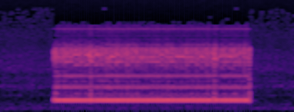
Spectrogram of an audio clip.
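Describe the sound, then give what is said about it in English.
A telephone rings on an unanswered call: one long, steady electronic ring tone lasting about two seconds, loud and alone, beginning and ending abruptly. “He's not going to pick up. Nope. Why does it keep ringing? This is too many rings.”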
